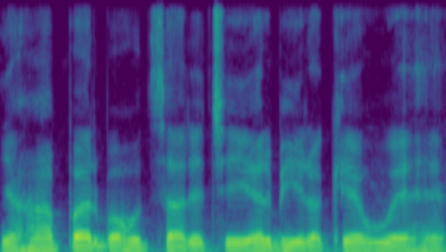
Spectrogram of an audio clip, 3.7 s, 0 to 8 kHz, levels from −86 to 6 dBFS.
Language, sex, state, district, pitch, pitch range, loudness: Hindi, male, Jharkhand, Ranchi, 130 Hz, 125-140 Hz, -15 LUFS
